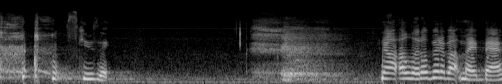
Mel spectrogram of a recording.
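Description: A young woman speaks with emotion into a microphone, heard through loudspeakers in an echoing hall.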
